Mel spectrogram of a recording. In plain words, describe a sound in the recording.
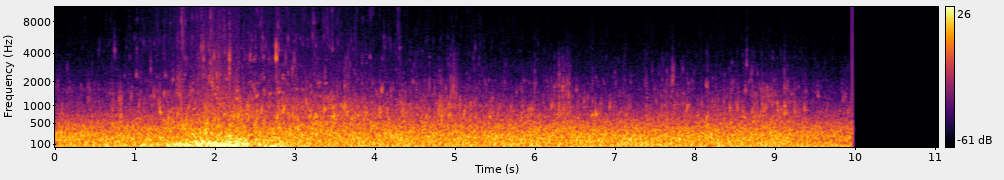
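Bubbles rush and gurgle underwater.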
